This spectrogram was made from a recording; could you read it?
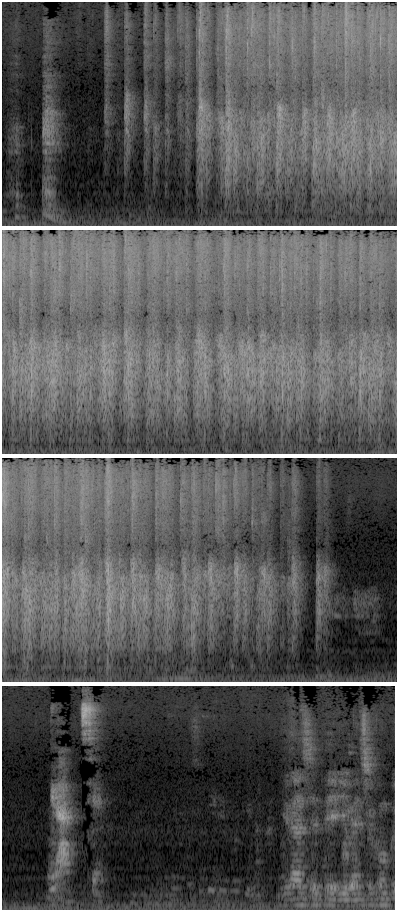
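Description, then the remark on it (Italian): A crowd at a film screening event breaks into sustained applause, a dense, crackling wash of clapping that holds steady for about ten seconds before thinning out, after which a voice begins speaking. “Con questo bel applauso possiamo anche chiudere, se sei d'accordo, questo incontro.”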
